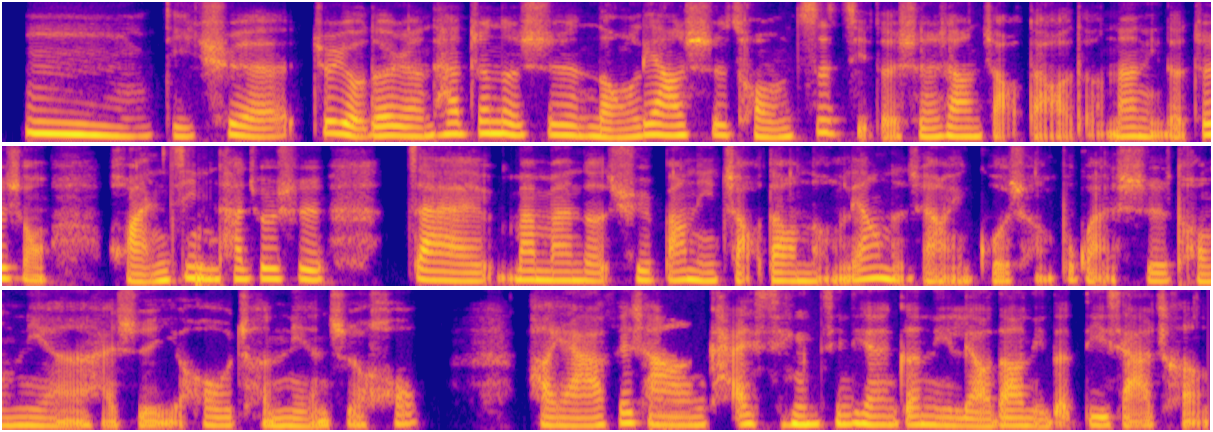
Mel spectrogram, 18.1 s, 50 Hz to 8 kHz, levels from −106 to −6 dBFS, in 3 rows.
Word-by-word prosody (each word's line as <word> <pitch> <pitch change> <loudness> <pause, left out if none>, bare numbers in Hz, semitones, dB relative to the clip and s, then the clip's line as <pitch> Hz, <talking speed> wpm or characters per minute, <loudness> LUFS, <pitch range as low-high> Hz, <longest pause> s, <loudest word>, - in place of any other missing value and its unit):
嗯， 215 -6 +6
的 185 -1 -4
确， 190 -2 -1
就 250 - 0
有 220 -7 +5
的 195 +2 +4
人 190 -1 +1
他 225 +3 +2
真 245 +2 +2
的 235 -3 +5
是 215 -2 +1
能 175 -2 0
量 210 0 +5
是 215 0 +2
从 180 -3 -1
自 265 +7 +4
己 245 -1 -3
的 - - -6
身 175 0 -1
上 185 -1 +2
找 - - -5
到 - - -6
的， - - -12
那 190 -2 +1
你 185 +3 -1
的 - - -4
这 225 - +3
种 225 - -2 0.3
环 165 +1 0
境， 220 +2 +3
它 210 0 -1
就 215 +1 +2
是 205 -2 0 0.4
在 185 -4 +2
慢 200 -4 +1
慢 185 -1 +1
地 180 - -2
去 195 - -3
帮 195 +1 0
你 180 -2 +1
找 - - -2
到 175 -1 +1
能 175 +4 -2
量 220 +2 +3
的 215 - +2
这 220 - -8
样 - - -2
一 - - -7
个 - - -7
过 - - -5
程， - - -6
不 - - -7
管 - - -5
是 170 -2 -3
童 165 -1 -4
年 165 -1 -3
还 - - -6
是 85 - -4
以 - - -5
后 165 -1 -4
成 160 - -3
年 155 -1 -2
之 - - -3
后。 195 +3 -6 0.5
好 165 - -2
呀， 160 0 0
非 215 +4 0
常 205 -4 0 0.2
开 195 - -1
心， 190 -1 +3
今 195 0 0
天 185 -3 +2
跟 185 0 0
你 170 -1 -1
聊 155 -1 -1
到 160 - +2
你 155 - -5
的 - - -3
地 170 -1 -2
下 170 - -1
城， 210 +2 -5
190 Hz, 270 characters per minute, -21 LUFS, 175-215 Hz, 0.5 s, 嗯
